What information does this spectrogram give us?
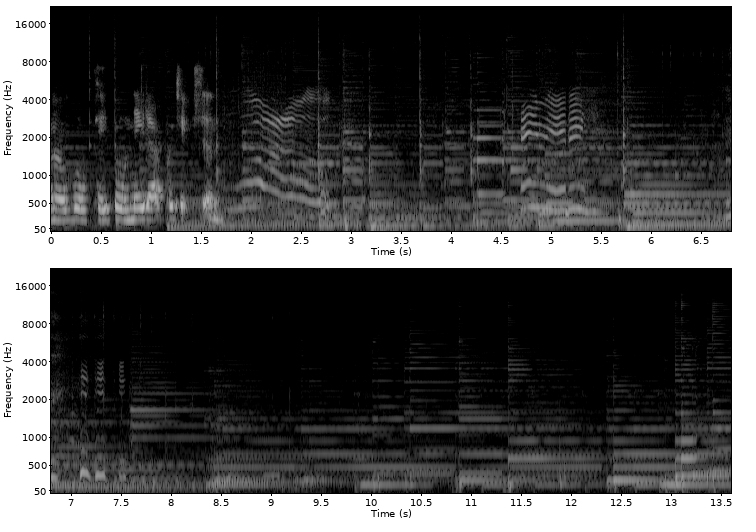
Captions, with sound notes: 'our vulnerable people need our protection.' Whoa! Hey, Maddie. (CHUCKLES) (GENTLE ACOUSTIC GUITAR)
